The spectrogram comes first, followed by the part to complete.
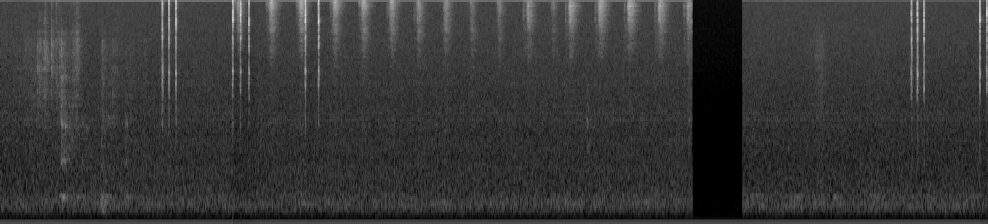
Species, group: Barbitistes serricauda
Orthoptera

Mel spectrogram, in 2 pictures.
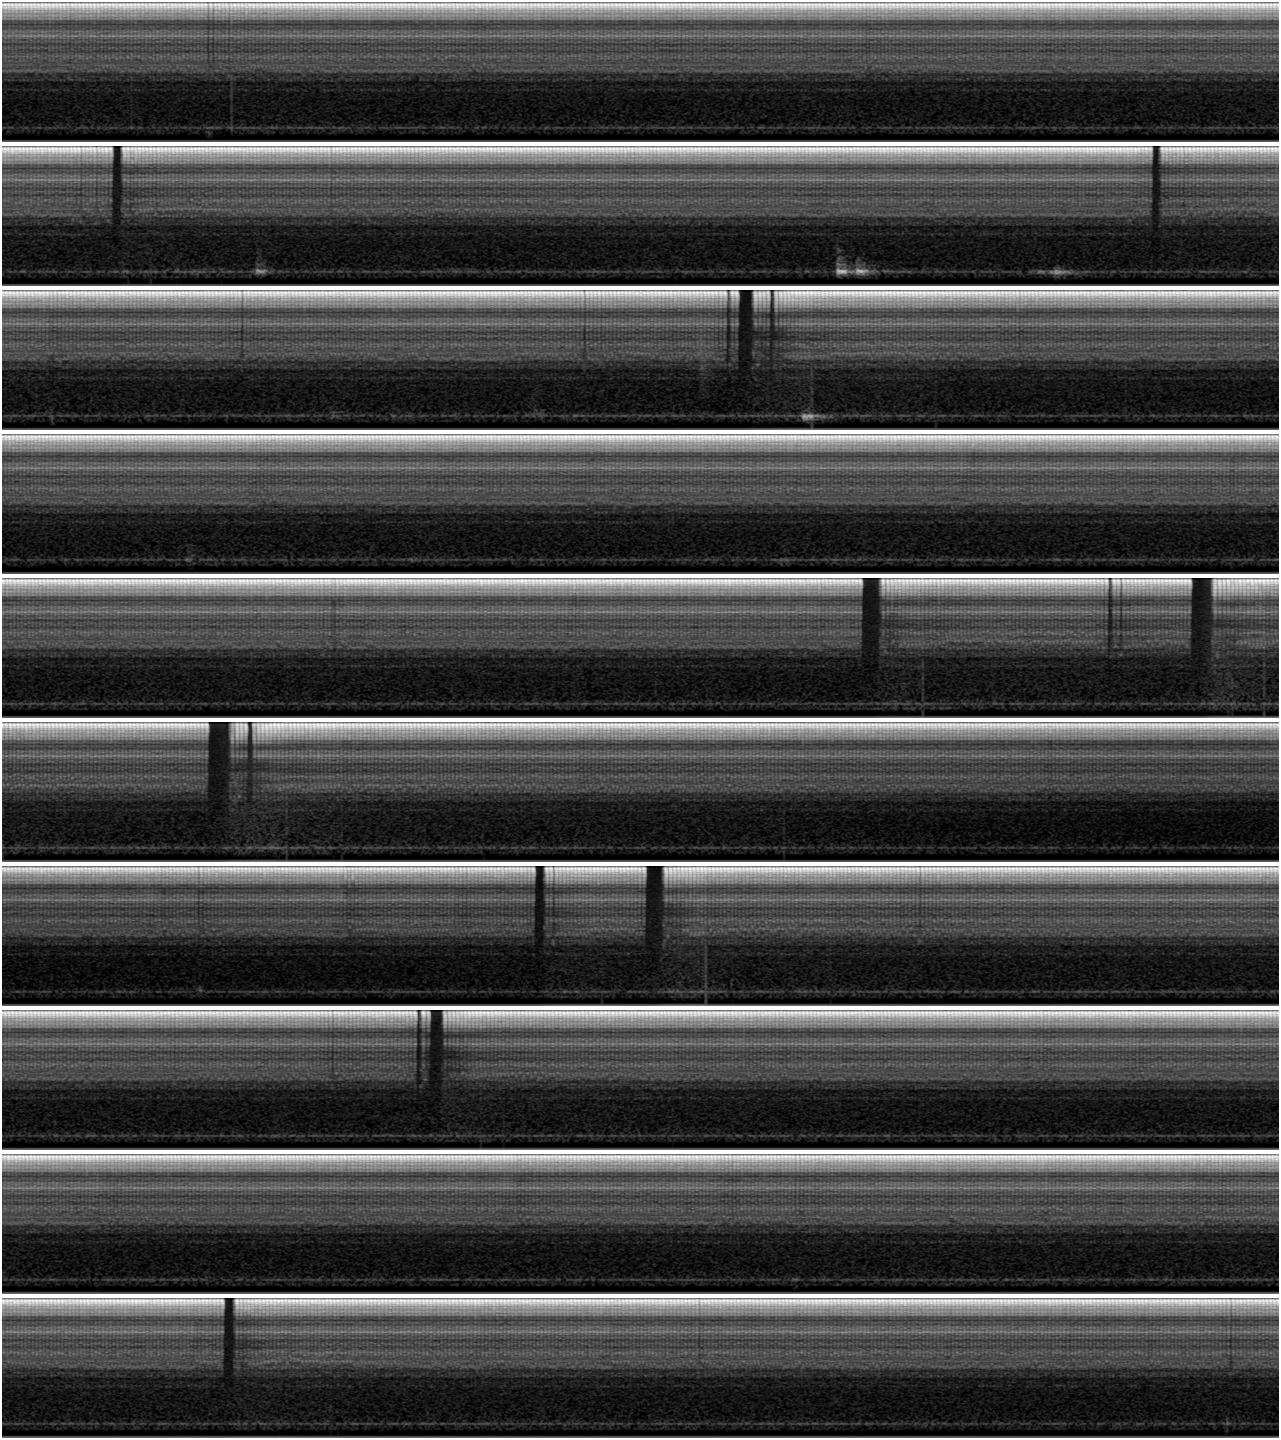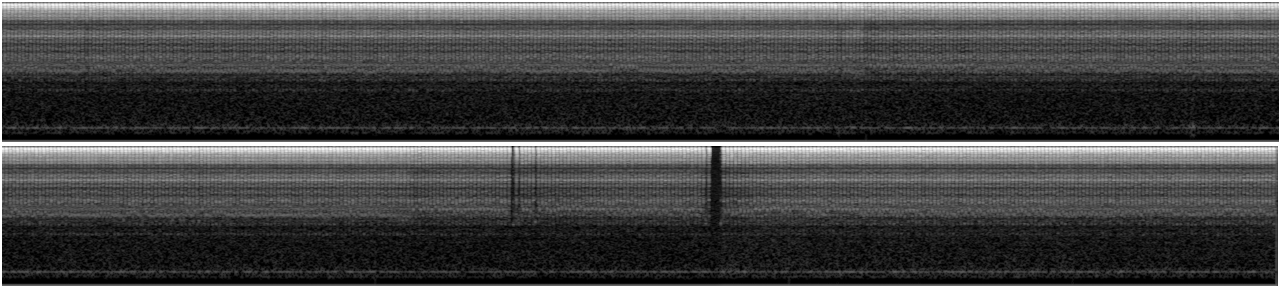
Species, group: Anelytra tristellata
Orthoptera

